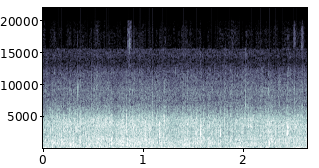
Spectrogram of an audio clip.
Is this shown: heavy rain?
yes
